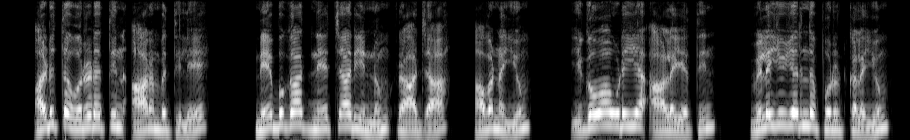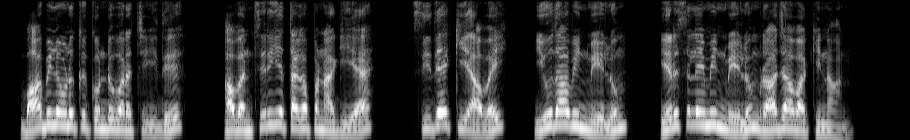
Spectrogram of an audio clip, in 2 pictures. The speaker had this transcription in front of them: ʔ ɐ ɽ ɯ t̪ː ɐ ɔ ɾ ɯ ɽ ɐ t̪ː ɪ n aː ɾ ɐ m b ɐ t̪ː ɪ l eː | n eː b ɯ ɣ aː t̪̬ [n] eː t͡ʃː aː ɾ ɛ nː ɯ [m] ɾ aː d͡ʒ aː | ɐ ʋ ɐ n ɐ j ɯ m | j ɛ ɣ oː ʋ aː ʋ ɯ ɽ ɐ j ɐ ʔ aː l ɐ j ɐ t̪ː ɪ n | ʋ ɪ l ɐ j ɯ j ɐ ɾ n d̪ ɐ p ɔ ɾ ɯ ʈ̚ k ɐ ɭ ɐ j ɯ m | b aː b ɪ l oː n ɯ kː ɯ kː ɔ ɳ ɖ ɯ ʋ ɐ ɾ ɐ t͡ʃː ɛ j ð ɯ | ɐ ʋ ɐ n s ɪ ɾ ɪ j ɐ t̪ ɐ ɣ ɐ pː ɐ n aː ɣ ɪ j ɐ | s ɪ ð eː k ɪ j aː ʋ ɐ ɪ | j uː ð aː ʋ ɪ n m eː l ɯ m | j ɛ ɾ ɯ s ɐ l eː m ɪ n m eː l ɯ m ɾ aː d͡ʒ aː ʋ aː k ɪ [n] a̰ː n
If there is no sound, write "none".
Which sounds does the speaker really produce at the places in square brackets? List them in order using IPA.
n, m, n

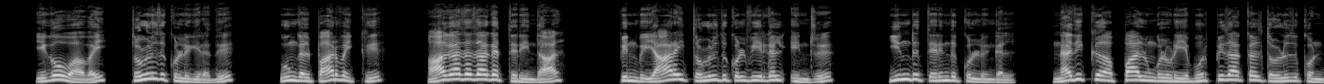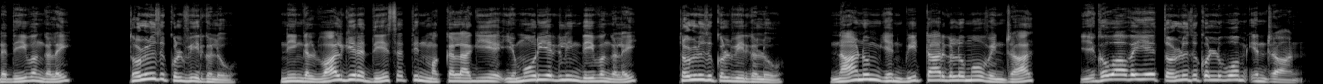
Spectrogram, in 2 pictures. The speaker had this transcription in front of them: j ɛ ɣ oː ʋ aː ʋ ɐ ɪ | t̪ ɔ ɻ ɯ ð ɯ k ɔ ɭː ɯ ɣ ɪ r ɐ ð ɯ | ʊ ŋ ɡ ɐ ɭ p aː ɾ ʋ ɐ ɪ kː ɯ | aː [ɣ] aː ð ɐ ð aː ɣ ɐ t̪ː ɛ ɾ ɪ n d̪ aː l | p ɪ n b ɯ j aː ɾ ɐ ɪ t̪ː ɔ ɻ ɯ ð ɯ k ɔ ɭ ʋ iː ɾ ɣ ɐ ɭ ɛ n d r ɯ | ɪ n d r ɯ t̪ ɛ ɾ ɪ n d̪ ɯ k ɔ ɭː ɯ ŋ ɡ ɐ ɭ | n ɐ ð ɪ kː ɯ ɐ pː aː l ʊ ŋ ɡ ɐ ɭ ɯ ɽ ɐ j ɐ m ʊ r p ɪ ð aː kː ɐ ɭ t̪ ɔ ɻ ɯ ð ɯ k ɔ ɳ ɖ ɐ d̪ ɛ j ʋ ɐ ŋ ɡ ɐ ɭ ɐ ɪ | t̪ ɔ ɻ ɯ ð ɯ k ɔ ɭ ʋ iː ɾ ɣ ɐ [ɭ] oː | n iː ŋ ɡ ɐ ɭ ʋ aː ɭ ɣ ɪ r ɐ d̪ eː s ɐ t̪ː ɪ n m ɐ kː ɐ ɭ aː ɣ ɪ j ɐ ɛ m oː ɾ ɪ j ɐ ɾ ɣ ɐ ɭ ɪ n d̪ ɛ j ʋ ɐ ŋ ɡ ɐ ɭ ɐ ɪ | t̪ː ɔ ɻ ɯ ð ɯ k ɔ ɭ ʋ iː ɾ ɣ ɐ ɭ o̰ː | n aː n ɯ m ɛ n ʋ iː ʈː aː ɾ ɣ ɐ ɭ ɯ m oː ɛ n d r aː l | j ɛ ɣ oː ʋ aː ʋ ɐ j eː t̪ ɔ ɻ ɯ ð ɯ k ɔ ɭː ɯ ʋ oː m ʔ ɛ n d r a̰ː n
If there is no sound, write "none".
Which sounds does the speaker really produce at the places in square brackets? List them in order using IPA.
ɣ, ɭ

